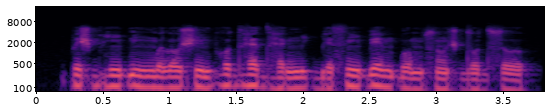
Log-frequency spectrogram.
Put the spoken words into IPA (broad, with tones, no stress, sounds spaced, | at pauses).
p ɪ˨˩ ʃ bʱ ĩ˨˩ ɓ ĩ˨˩ ŋ͡m ʊ˨˩ l o˨˩ ʃ ĩ˨˩ bʱ o˥˨ dʱ ɛ˥˨ dʱ ɛ˨˩ ŋ͡m i˨˩ ɡ͡b ɪ˨˩ s ĩ˥˨ ɓ e˥˨ m ɓ o˨˩ m s õ˨˩ ʃ d o˨˩ d s ʊ˨˩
